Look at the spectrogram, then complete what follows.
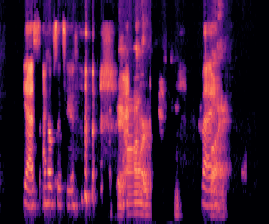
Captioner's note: laughs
